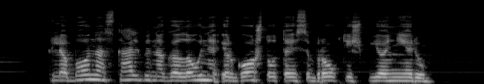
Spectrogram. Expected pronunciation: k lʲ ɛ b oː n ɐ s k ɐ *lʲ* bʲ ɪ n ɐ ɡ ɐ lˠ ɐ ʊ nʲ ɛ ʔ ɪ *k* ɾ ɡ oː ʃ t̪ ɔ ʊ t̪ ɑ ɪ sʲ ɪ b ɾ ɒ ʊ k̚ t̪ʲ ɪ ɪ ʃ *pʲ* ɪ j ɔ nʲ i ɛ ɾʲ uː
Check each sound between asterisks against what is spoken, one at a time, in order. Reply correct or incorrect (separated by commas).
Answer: correct, incorrect, correct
